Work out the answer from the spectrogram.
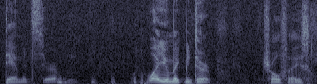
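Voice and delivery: talking through a burp; mid-burp, talking quietly. Real, not acted. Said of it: "I'm burping".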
